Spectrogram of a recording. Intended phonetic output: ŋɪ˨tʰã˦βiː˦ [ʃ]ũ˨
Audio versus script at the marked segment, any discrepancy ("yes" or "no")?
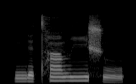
no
